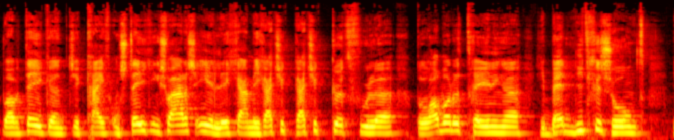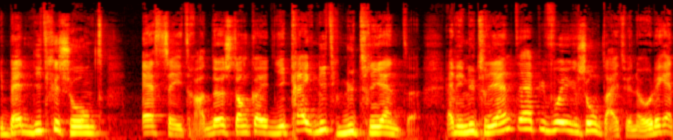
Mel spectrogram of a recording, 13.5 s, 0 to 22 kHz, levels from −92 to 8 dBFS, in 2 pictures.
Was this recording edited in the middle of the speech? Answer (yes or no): yes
